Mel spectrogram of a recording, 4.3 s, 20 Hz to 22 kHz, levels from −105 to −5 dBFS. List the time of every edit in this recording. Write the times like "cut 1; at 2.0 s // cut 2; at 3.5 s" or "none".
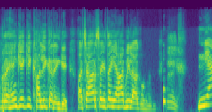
cut 1; at 3.3 s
